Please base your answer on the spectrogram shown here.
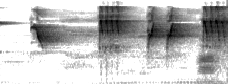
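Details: Young male spotted bulbul in lively song: short bright chirps and a falling whistled note, then clustered sharp high notes, over a low background hum.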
